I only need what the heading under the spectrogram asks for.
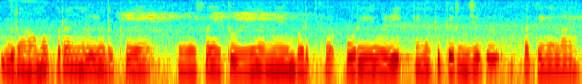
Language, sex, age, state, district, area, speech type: Tamil, female, 45-60, Tamil Nadu, Ariyalur, rural, spontaneous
